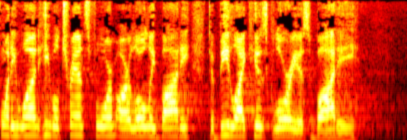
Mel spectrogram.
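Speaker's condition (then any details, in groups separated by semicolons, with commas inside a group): No condition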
